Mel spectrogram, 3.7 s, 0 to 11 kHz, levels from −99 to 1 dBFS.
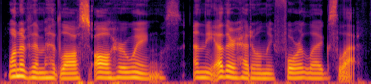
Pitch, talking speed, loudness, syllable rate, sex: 165 Hz, 260 wpm, -20 LUFS, 5.7 syllables/s, female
